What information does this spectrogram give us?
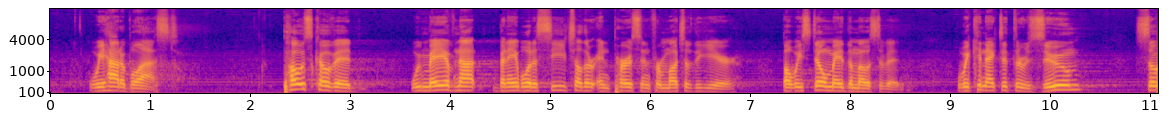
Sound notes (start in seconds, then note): none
